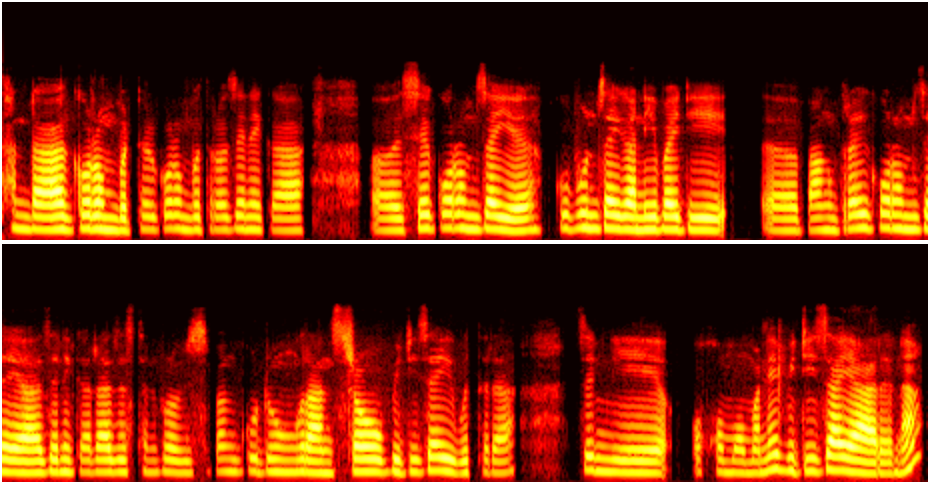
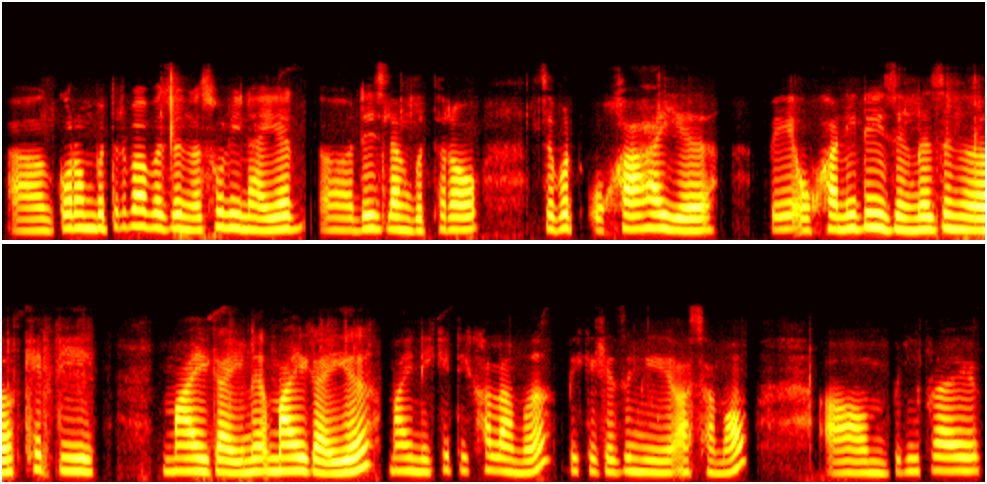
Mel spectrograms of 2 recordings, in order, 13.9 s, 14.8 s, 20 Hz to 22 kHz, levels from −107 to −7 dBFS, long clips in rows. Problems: low volume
